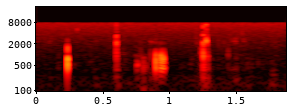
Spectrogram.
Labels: {"label": "biophony, knock croak", "recorder": "SoundTrap 300"}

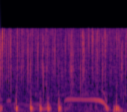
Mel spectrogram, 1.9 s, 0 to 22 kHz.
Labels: {"label": "biophony, cascading saw", "recorder": "SoundTrap 600 or HydroMoth"}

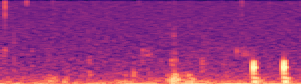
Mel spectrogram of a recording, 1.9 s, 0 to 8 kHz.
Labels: {"label": "biophony, knock", "recorder": "SoundTrap 300"}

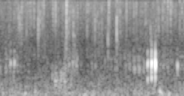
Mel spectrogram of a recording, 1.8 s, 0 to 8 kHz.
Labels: {"label": "biophony, damselfish", "recorder": "SoundTrap 500"}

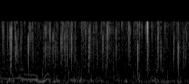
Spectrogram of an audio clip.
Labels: {"label": "biophony, cascading saw", "recorder": "SoundTrap 600 or HydroMoth"}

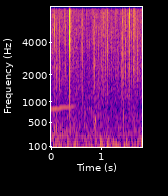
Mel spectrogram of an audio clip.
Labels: {"label": "biophony", "recorder": "SoundTrap 300"}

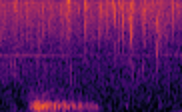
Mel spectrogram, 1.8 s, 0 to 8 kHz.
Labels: {"label": "biophony, growl", "recorder": "SoundTrap 500"}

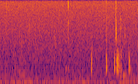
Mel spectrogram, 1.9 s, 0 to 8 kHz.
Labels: {"label": "biophony, knock croak", "recorder": "SoundTrap 300"}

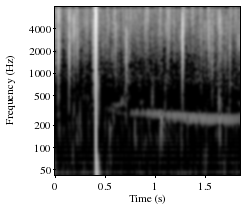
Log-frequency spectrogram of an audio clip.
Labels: {"label": "biophony", "recorder": "SoundTrap 300"}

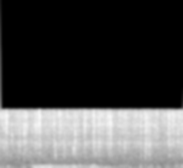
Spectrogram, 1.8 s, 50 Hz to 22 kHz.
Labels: {"label": "biophony, growl", "recorder": "SoundTrap 600 or HydroMoth"}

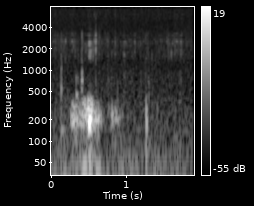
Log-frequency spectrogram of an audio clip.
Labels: {"label": "biophony, growl", "recorder": "SoundTrap 600 or HydroMoth"}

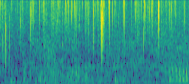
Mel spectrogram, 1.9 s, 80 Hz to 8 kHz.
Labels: {"label": "biophony, damselfish", "recorder": "SoundTrap 300"}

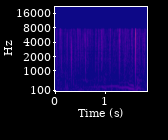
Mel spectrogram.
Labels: {"label": "biophony, cascading saw", "recorder": "SoundTrap 600 or HydroMoth"}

